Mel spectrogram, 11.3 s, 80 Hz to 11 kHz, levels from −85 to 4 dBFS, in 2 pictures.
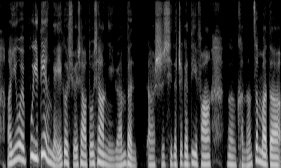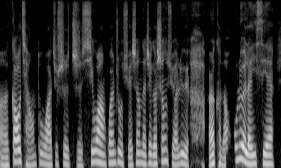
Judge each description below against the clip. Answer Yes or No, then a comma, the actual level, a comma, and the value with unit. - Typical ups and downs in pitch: Yes, average, 3.6 semitones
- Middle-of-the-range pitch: Yes, medium, 170 Hz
